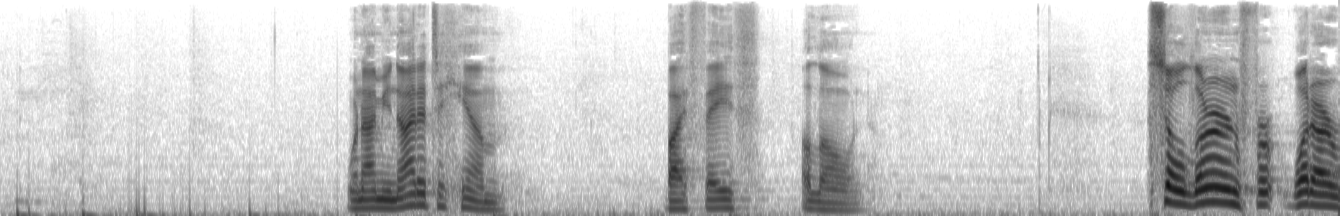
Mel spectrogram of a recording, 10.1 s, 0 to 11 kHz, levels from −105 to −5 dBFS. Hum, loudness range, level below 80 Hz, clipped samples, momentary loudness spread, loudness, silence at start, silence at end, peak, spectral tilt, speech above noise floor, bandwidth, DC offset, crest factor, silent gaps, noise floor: none; 11 LU; -58 dBFS; under 0.1%; 21 LU; -25 LUFS; 0.15 s; 0 s; -6 dBFS; -4.5 dB/octave; 40 dB; 11 kHz; under 0.1%; 22 dB; none; -64 dBFS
